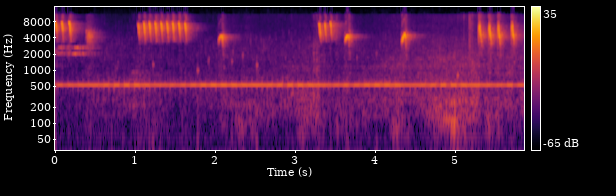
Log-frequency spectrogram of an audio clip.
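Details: Sunbird training song: high, fast trills alternate with sharp descending chip notes and short clustered bursts, delivered in quick irregular phrases over a steady low hum.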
